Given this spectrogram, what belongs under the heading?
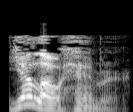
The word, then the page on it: yellowhammer: British English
